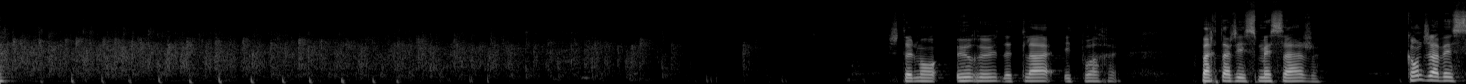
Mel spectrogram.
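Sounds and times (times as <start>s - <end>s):
audience applause: 0.0s - 7.7s
rhythmic claps: 0.0s - 7.8s
speech: 8.9s - 11.4s, 12.0s - 13.3s, 14.1s - 14.6s.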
